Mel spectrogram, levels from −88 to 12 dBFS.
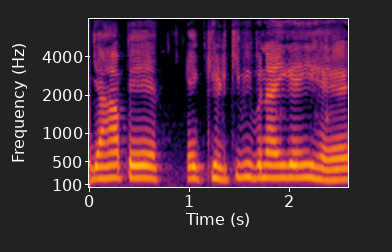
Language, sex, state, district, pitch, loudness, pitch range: Hindi, female, Jharkhand, Ranchi, 220 Hz, -12 LUFS, 205-225 Hz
